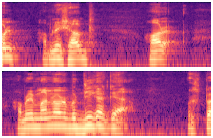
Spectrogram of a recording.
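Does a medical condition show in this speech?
Yes: cerebral palsy.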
